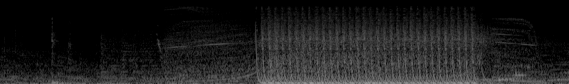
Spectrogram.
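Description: Sustained automatic gunfire in the turn-based strategy game XCOM 2, a dense, loud rattling burst of about two seconds, framed by whirring mechanical sweeps and game effects before and after.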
